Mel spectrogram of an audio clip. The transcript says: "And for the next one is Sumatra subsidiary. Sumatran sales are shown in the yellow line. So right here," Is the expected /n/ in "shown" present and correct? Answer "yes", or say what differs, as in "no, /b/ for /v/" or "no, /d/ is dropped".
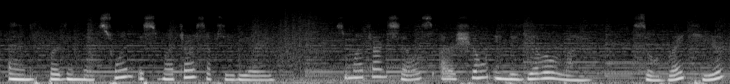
yes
